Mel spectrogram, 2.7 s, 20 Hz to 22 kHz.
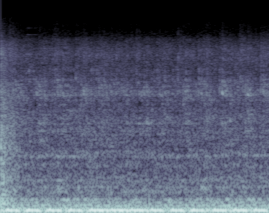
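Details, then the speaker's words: Carbureted V8 truck, cold, with true dual exhausts: kicked down to low idle, an uneven, lumpy pulse through loud duals. Rough low idle. "I forgot to turn my camera off, but I kicked it down to low idle, and here's what she sounds like."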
